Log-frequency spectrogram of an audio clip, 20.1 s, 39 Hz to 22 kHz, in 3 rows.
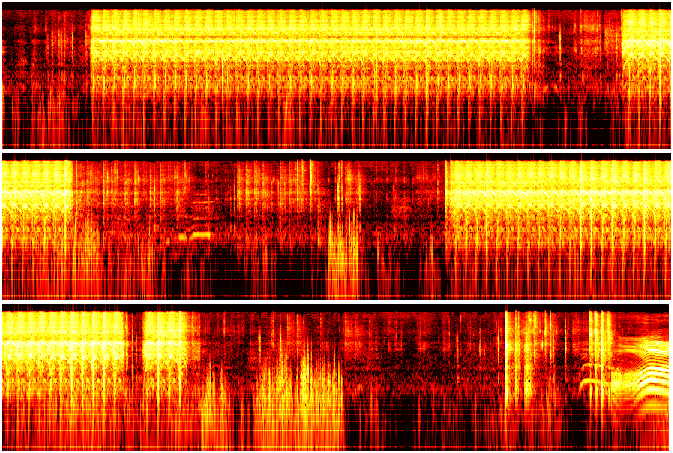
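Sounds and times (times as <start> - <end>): airsoft gun firing bursts: 0.8 - 5.4, 6.2 - 7.5, 11.1 - 15.4.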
